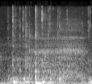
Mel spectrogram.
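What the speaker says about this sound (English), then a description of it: "you type fast on your keyboard and you get random" Rapid typing on a macOS computer keyboard, a dense, fast patter of key clicks with a few heavier strikes, close up and with no voice over it.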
